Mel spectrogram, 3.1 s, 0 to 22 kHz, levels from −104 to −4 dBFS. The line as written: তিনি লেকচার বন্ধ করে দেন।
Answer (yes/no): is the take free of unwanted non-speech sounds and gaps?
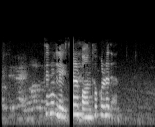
no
